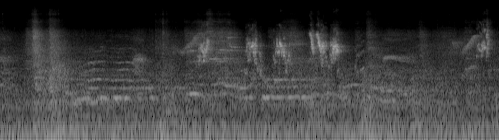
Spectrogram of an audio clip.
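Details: Flock of budgerigars in an aviary, flying and playing: busy, high, scratchy chirps and squeaks clustered in bursts, over wavering lower harmonic tones and a soft background hum.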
